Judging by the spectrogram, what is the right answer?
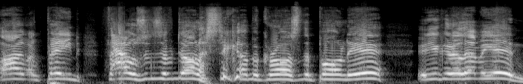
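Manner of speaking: horrible put-on English accent, squeaky and very high. Retelling a guy without a wristband demanding to be let in, horrible English accent. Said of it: "the guy's a horrible English accent".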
